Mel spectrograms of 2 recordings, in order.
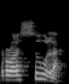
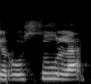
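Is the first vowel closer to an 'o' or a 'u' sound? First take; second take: o; u. First: The first vowel sounds like 'o'. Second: The first vowel sounds like 'u'. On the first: The speaker calls it wrong. "bukan rosula" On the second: The speaker calls it right. "tapi rusula"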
